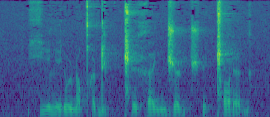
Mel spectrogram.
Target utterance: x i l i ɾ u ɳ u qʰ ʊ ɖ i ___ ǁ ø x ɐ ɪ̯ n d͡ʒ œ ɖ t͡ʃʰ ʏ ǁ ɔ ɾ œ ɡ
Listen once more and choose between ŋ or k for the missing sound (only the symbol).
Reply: k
